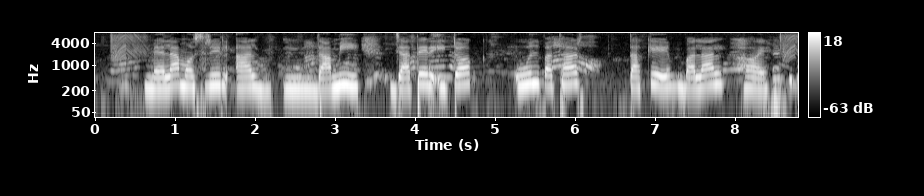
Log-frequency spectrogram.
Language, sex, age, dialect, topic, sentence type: Bengali, female, 18-24, Jharkhandi, agriculture, statement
